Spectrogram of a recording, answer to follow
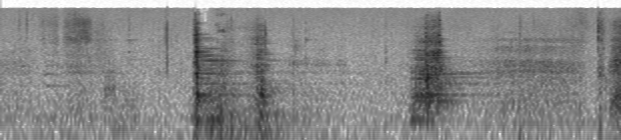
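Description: A man straining as he levers hard on a wood chipper's steel flywheel: a sharp metal knock about two seconds in, then short effortful grunts or breaths, again near four seconds.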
